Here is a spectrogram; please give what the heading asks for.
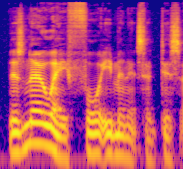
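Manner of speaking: ordinary talk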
